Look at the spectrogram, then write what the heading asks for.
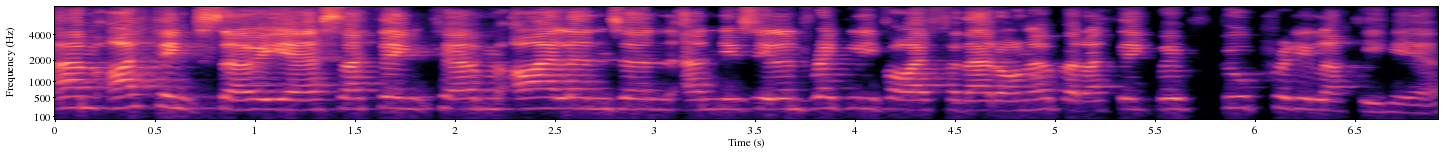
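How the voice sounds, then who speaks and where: A woman talks in a high pitch at a fairly quick pace, with hardly any pauses. Her intonation stays fairly even. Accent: English. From England. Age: 50s. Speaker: charity director. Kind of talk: casual interview. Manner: hesitant with many ums.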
